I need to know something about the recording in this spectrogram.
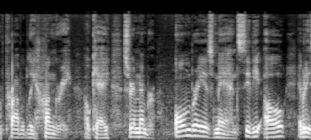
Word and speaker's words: hombre: hungry ok so remember hombres man see the Oh everybody say oh man go oh man and hombre is hungry and one final notice the H is silent you don't say hombre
